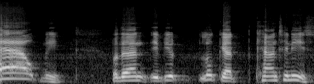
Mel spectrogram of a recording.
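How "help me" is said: stress on help with a raised tone. Explaining english stress versus cantonese tone, stress help with raised pitch. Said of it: "you stress the word help and by raising the tone or raising the pitch".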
